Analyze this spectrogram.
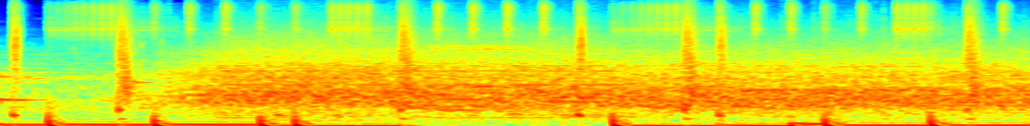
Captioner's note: crowd cheers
